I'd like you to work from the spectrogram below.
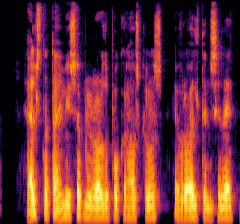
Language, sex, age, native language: Icelandic, male, 40-49, Icelandic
